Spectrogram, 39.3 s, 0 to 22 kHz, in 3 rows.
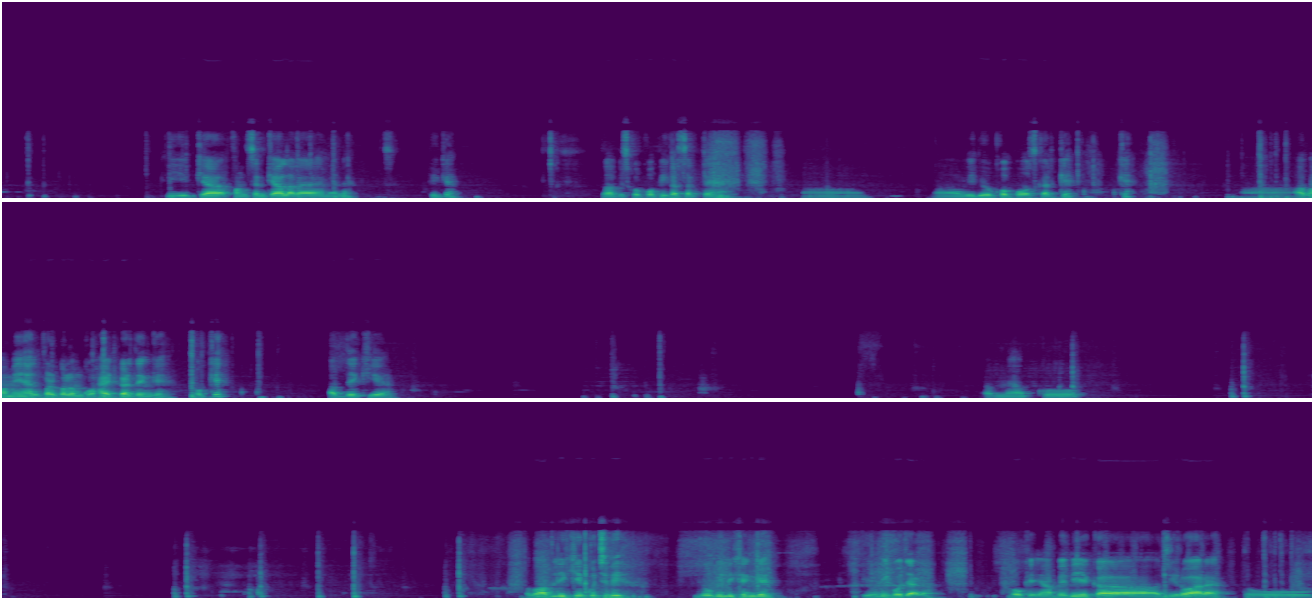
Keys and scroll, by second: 13.9 ctrl+0, 31.8 ctrl+shift+Down.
